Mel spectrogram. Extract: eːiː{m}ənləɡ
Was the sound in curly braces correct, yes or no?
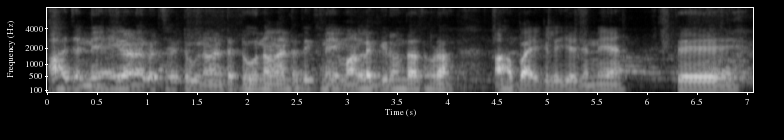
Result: yes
